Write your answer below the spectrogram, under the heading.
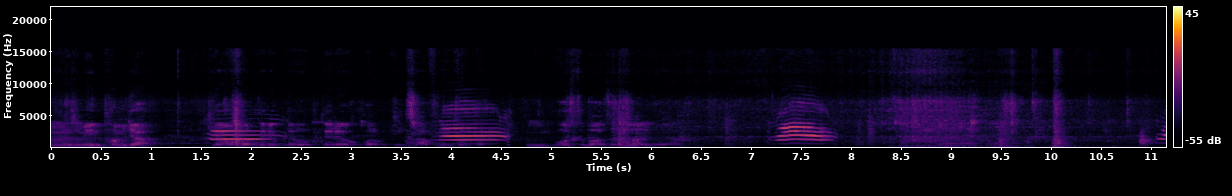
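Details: House cat uttering several short meows, two of them loud and arched, mixed in among frequent human speech and light household noise.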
